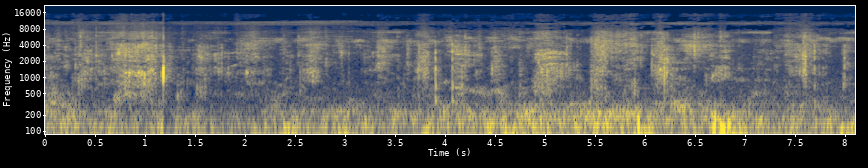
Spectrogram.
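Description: Footsteps rustle through leafy plants.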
